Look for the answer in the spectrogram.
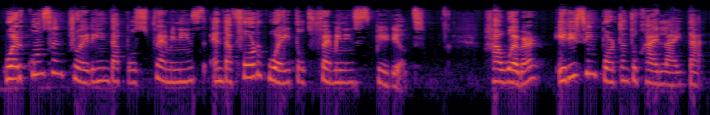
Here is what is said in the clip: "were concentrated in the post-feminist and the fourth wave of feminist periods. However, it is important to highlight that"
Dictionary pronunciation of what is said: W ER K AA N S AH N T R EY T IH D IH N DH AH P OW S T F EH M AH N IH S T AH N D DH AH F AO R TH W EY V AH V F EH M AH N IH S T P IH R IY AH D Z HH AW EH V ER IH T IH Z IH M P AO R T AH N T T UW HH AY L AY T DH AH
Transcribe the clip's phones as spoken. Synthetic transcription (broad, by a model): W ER K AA N S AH N T R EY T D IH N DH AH P OW S T F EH M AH N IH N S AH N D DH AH F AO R W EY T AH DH F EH M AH N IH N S P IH R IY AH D S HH AW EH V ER IH T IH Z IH M P AO R T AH N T T UW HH AY L AY T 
